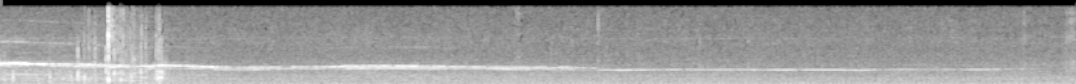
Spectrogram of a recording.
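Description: A faint steady high-pitched whine, with a few sharp crackling clicks about a second in from plastic trading-card binder sleeves being handled.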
